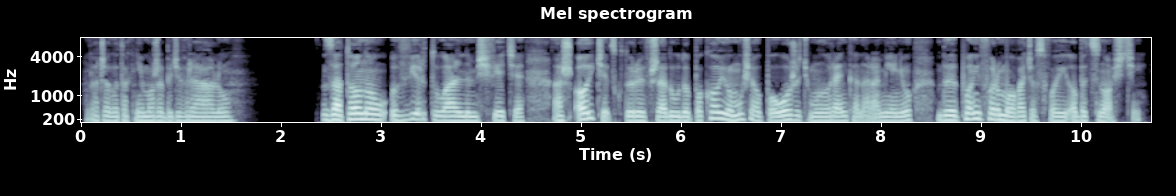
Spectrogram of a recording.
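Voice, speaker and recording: Expressive woman reading a novel. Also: low-pitched, moderate pace, no room sound, studio quality. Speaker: audiobook narrator. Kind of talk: audiobook narration.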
